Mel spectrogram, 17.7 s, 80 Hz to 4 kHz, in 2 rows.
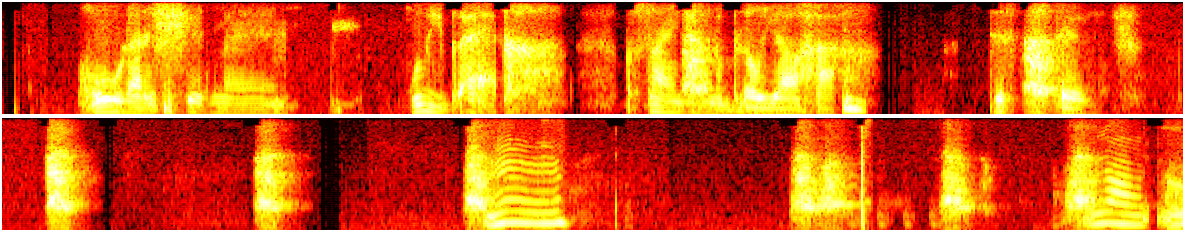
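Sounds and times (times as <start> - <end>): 
speech: 0.7 - 6.6, 7.4 - 8.6, 17.0 - 17.7
dog barking: 5.1 - 5.4, 7.6 - 8.0, 9.2 - 9.6, 10.8 - 11.2, 12.3 - 12.6, 14.8 - 15.3, 15.9 - 17.2
dog yelping: 9.2 - 9.6, 10.8 - 11.1, 12.3 - 12.6, 14.8 - 15.3, 15.9 - 17.1.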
